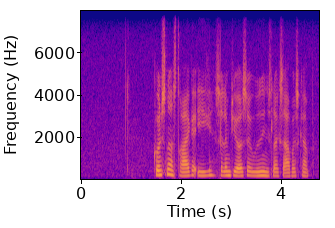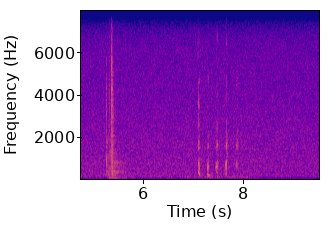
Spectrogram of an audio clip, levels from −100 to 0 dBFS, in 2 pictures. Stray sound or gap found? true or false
true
